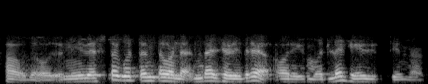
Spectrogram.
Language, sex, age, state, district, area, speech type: Kannada, male, 18-30, Karnataka, Davanagere, urban, conversation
